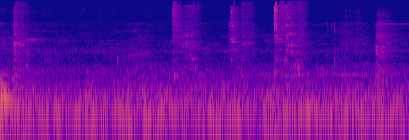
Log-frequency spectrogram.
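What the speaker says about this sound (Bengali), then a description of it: "কমিয়ে দিয়ে আবারও একটু ভেজে নিচ্ছি।" Mung dal being fried and stirred in a pan, with quiet background frying beneath several sharp scraping strokes of a spoon against the metal, close and fairly soft.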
